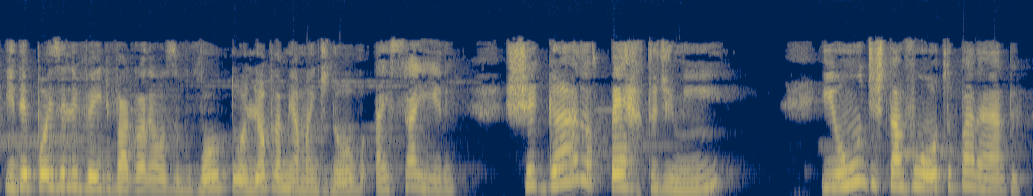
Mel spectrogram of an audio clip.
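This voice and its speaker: Woman preacher, fervent testimony, mellow voice, muffled recording with soft music under it. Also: unhurried. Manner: fervent, repeats phrases, voice climbs high when moved. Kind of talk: emotional testimony and sermon. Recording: dull lo-fi recording with faint music.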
